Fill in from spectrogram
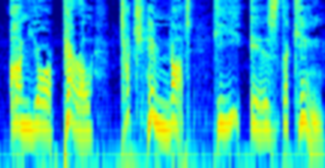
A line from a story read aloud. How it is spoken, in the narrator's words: the mock king cried out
